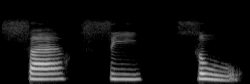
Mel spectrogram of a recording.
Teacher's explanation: Kalau huruf sa, ujung lidah tempelkan ke ujung gigi seri atas.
